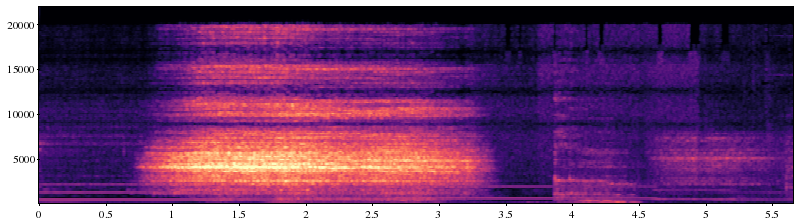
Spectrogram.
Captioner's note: exhaling; grunting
